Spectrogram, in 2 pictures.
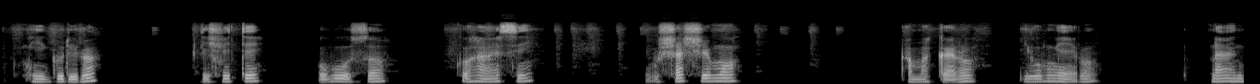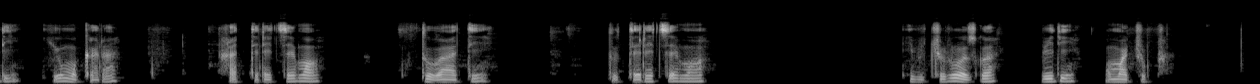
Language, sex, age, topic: Kinyarwanda, male, 18-24, finance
